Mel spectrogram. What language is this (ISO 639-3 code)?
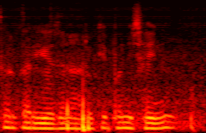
nep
